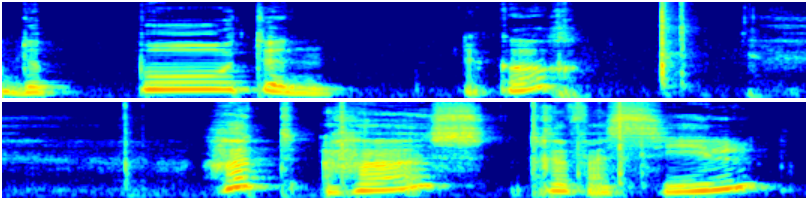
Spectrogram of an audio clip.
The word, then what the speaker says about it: huis: Het huis, très facile. Le E, donc le UI, prononcé comme E.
